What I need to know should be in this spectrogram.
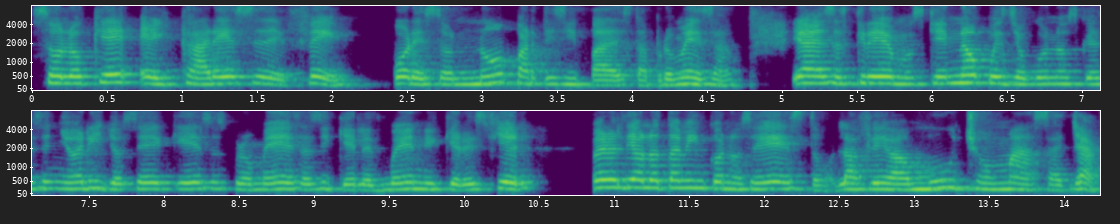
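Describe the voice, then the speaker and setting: A woman's fairly high-pitched voice with fairly even intonation. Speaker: theology student presenting. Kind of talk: class presentation. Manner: fast.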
